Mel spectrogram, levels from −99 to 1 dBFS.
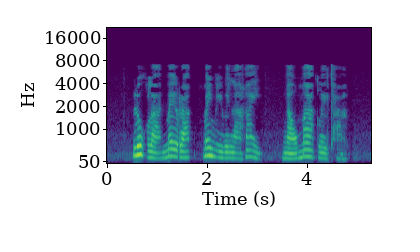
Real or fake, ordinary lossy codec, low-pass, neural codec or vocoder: fake; MP3, 32 kbps; 7.2 kHz; codec, 44.1 kHz, 7.8 kbps, DAC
